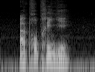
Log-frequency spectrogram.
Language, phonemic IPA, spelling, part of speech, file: French, /a.pʁɔ.pʁi.je/, approprié, verb / adjective, Fr-approprié.ogg
- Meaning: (verb) past participle of approprier; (adjective) appropriate, suitable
